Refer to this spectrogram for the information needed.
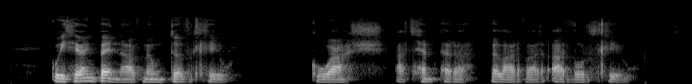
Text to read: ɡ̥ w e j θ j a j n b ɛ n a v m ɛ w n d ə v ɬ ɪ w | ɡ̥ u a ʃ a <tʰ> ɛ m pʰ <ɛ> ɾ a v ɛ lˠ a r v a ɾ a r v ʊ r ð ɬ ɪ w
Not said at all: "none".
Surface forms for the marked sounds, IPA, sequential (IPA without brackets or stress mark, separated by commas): tʰ, ɛ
